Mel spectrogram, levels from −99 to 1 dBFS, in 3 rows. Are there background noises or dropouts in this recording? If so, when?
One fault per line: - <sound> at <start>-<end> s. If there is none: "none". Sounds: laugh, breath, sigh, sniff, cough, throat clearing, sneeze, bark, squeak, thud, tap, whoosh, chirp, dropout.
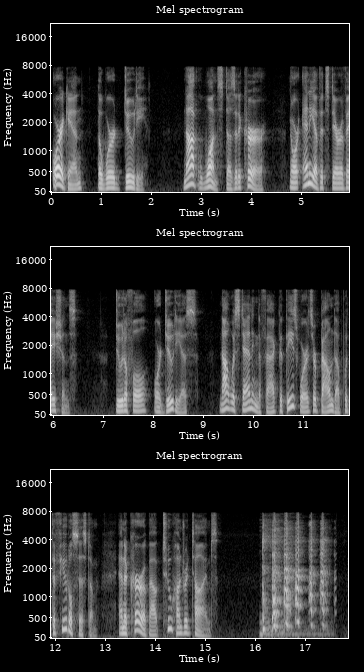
- laugh at 16.1-17.6 s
